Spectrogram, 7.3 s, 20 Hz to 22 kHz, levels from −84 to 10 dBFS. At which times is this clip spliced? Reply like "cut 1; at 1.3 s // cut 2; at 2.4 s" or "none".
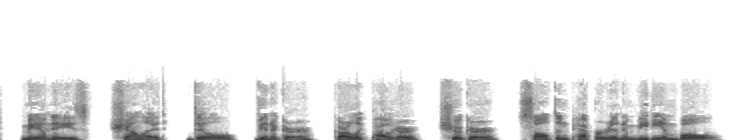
none

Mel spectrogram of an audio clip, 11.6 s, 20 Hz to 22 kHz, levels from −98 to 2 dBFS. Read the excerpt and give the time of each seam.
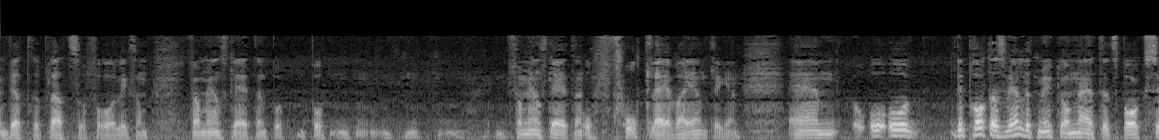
cut 1; at 5.8 s

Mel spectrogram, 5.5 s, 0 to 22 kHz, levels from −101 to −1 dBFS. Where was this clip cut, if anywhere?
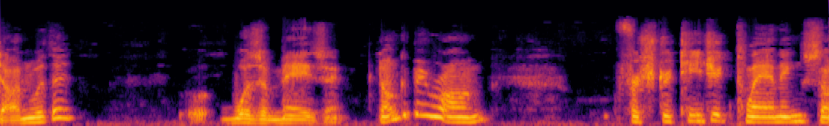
none

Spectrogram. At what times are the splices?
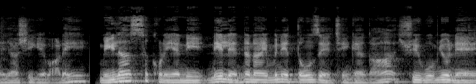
cut 1; at 0.9 s

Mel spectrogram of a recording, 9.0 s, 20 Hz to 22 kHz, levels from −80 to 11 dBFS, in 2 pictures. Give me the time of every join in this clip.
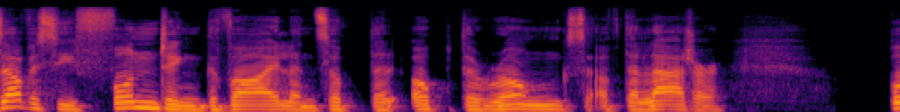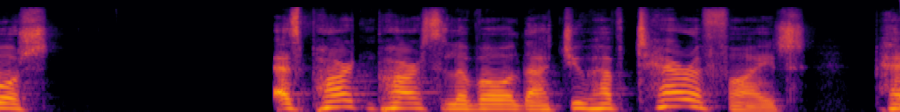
none

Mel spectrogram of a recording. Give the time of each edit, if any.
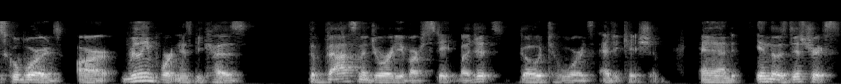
cut 1; at 6.8 s

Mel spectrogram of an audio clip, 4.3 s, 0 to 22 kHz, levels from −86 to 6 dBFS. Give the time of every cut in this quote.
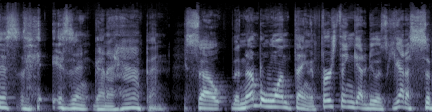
cut 1; at 1.8 s

